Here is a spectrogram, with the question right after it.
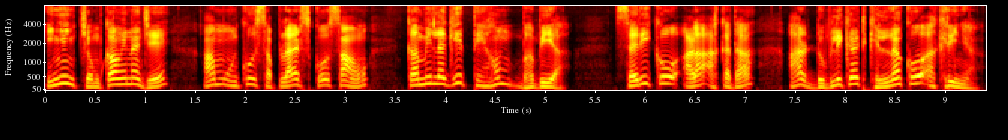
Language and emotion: Santali, disgusted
